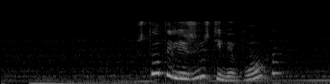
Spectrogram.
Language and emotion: Russian, positive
